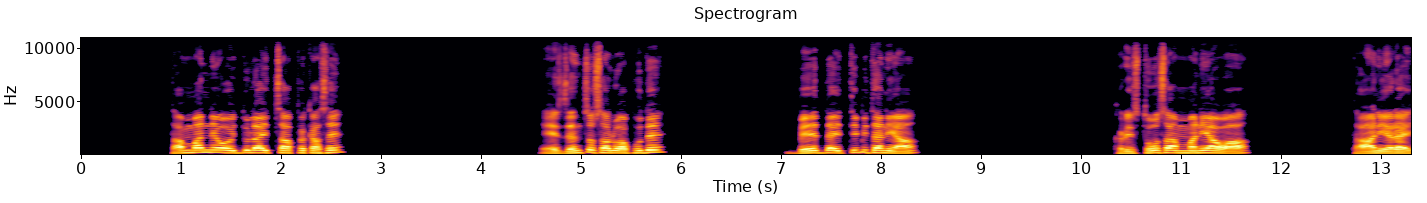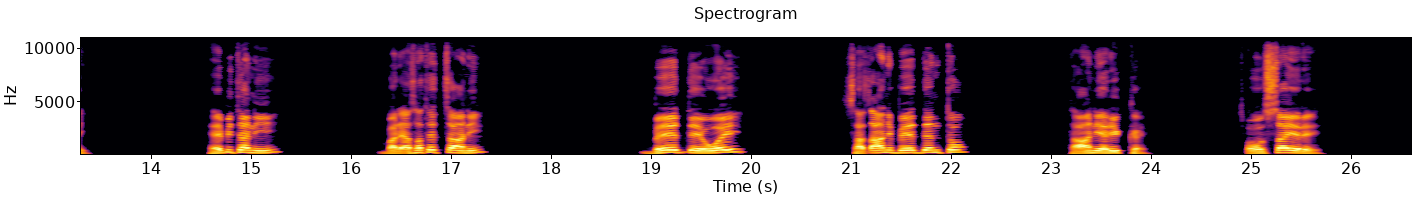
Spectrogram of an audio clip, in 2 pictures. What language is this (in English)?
Dawro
